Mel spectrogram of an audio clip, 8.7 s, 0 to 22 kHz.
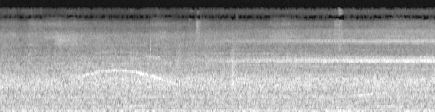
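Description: E235-1000 series commuter train heard from inside a motor car as it starts away: a steady low rumble, a faint tone that rises and then slowly sinks, and from about halfway a steady high whine from the Mitsubishi full-SiC VVVF inverter as the train starts to move.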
